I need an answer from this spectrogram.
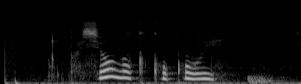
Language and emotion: Russian, sad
